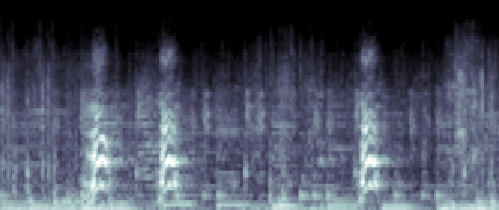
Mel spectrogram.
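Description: A dog barks three times, with two short barks close together about a second in and one more about three seconds in, over background music with a steady bass line.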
